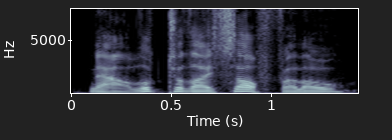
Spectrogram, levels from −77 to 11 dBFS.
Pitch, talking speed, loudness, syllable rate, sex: 135 Hz, 210 wpm, -16 LUFS, 5.8 syllables/s, male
